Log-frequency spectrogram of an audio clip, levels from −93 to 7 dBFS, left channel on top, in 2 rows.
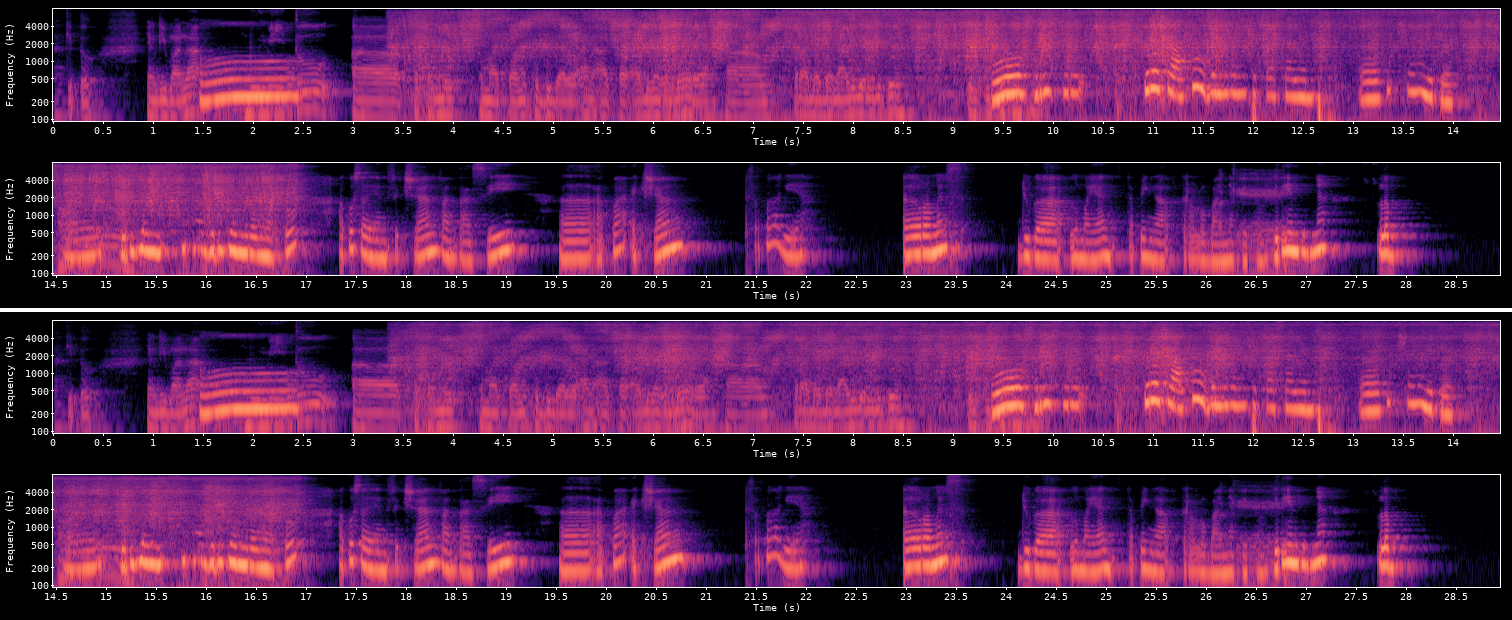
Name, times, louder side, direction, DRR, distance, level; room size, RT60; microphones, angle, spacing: voice 1, 0.0-1.5 1.9-9.8 10.5-10.7 14.5-15.3 26.1-26.8, left 1 dB, 35° left, 8 dB, 1.0 m, -37 dB
voice 2, 1.5-2.5 9.4-12.7 13.1-14.0 14.6-19.1 19.5-20.8 21.6-22.0 23.0-23.6 24.1-25.1 25.3-27.2 27.7-27.9, equal, ahead, 7 dB, 0.4 m, -23 dB
sound 1, 3.3-16.9, left 3 dB, 75° left, 2.1 m, -34 dB
16.0 x 12.5 x 3.1 m, 0.68 s
head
